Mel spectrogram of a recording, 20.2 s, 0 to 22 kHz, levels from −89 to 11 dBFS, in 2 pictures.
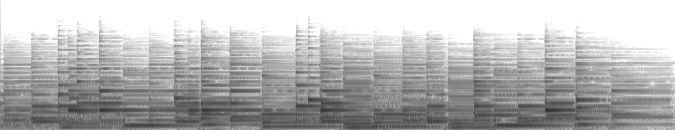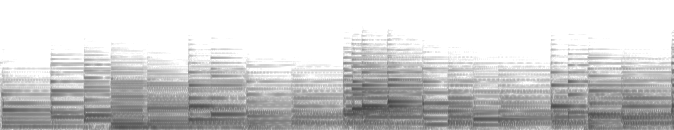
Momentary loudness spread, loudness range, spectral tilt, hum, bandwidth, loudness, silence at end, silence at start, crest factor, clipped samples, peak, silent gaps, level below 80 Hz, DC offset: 17 LU; 11 LU; -8 dB/octave; none; 8.4 kHz; -20 LUFS; 0 s; 0 s; 18 dB; under 0.1%; -2 dBFS; none; -46 dBFS; under 0.1%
